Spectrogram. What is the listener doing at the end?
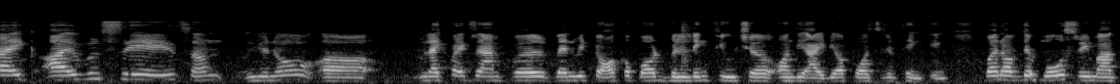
listening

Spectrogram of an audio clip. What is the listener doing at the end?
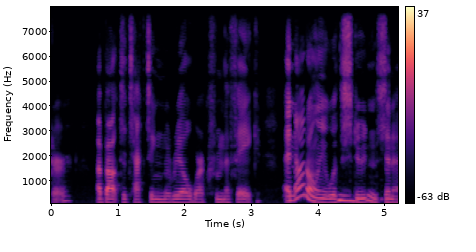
listening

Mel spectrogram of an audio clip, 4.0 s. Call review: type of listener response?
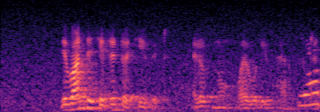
taking over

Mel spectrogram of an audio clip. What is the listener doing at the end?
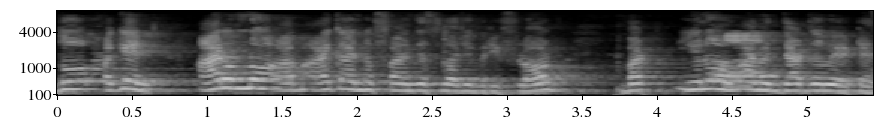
listening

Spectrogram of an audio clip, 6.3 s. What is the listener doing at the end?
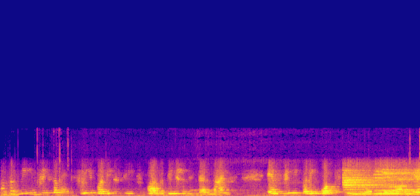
taking over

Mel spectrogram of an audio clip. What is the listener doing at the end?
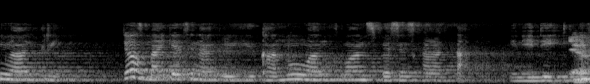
listening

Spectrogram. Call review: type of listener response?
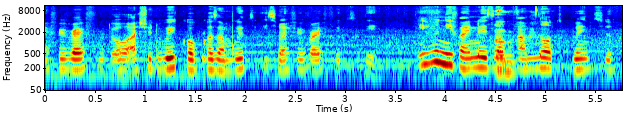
listening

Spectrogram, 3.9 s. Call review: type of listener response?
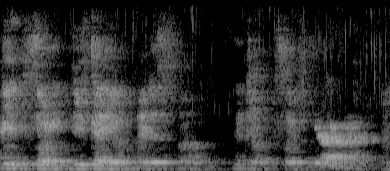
taking over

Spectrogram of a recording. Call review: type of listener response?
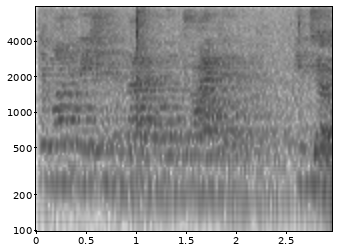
taking over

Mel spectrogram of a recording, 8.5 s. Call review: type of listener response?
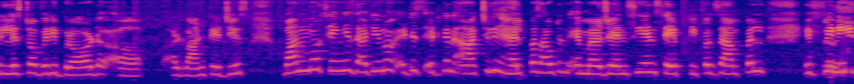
listening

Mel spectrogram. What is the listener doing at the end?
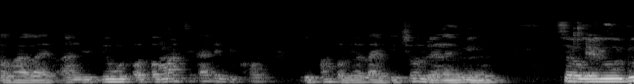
listening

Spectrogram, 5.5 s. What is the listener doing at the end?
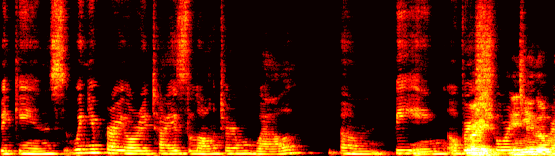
taking over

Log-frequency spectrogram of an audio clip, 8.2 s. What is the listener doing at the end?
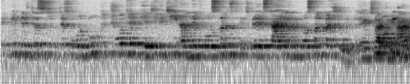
taking over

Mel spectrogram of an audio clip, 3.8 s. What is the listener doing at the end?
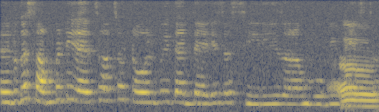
taking over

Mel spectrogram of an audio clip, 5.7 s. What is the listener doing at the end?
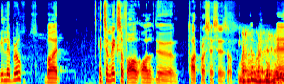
taking over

